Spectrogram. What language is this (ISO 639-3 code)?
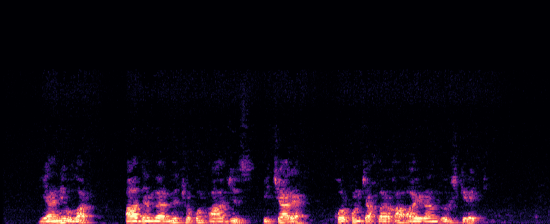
uig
